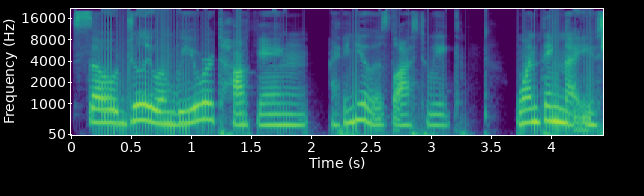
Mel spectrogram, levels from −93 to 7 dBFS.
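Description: From start to end, the speech has a planar audio read as interleaved fault. Each 24 ms block holds one channel's samples, then the other's, but is read as alternating pairs. Each block plays twice, at double speed. The sound is an octave high, with a robotic buzz at 41.7 Hz.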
